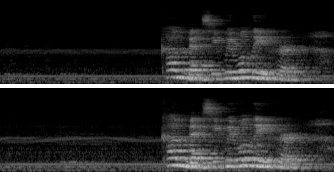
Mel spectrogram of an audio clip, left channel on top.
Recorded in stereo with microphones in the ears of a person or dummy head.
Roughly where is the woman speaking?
Left.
